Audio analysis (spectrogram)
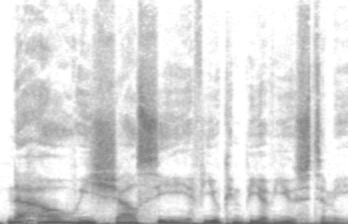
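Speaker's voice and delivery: slow, unhurried, rasping voice. Narrating a figure gripping an estate window frame, speaking to the party: raspy voice. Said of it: "you hear in this sort of like raspy voice".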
